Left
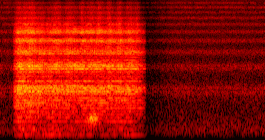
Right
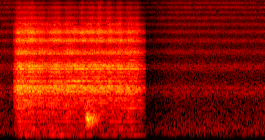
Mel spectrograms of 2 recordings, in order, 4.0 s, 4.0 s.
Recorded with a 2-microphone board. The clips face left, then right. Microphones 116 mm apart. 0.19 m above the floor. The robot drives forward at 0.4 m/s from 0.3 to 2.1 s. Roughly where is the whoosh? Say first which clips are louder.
Right 7 dB; right.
